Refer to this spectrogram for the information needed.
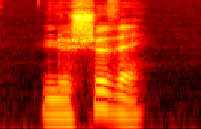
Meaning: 1. bedside 2. apse, chevet
- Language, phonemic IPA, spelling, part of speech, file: French, /ʃə.vɛ/, chevet, noun, Fr-chevet.ogg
